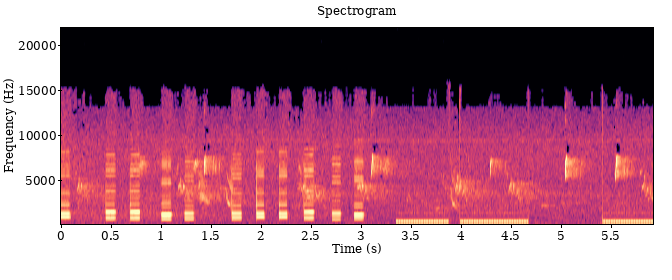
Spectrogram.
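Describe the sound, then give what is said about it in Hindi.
A phone number is dialed: about a dozen quick keypad tones beep in an uneven rhythm, followed by long steady ringback tones with short gaps, clear and close with no talking. “मैं मैं, मैं अभी फोन करके ना उसे अपोलोजाइज करता हूँ”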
